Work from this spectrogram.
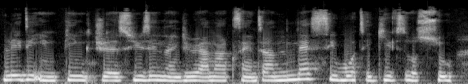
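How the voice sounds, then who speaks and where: A woman hosting a screen-recorded software tutorial, calmly explaining each step in order. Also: medium pitch, moderate pace, low-quality recording. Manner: calm, step-by-step instructing. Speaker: YouTube tutorial host.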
